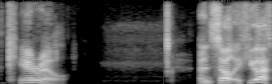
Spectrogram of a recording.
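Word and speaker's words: Cyril: Abraham Harb, the correct pronunciation is Kirro. Yeah, I hate to do this and I hate to do this to you, but the correct pronunciation of it is not serial, it's carol.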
